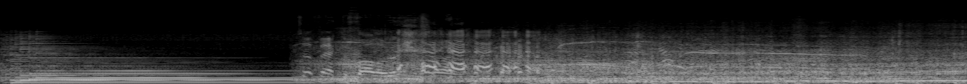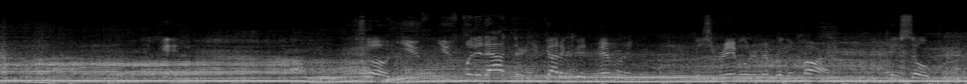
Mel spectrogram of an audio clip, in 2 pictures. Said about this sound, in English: We'll let these boats go by.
